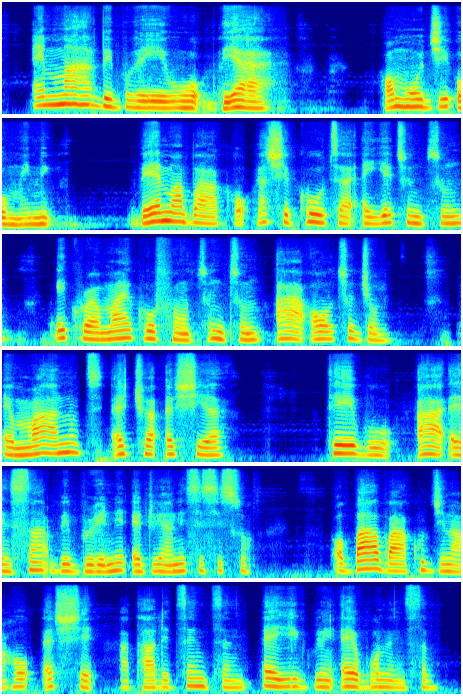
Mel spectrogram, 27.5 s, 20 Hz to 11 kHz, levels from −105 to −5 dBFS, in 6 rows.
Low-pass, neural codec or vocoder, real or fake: 9.9 kHz; codec, 16 kHz in and 24 kHz out, 0.6 kbps, FocalCodec, streaming, 2048 codes; fake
